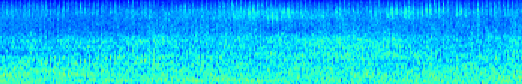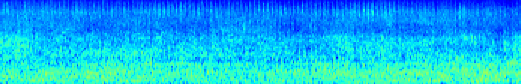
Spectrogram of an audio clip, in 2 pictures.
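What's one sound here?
Helicopter rotor blades thump steadily.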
